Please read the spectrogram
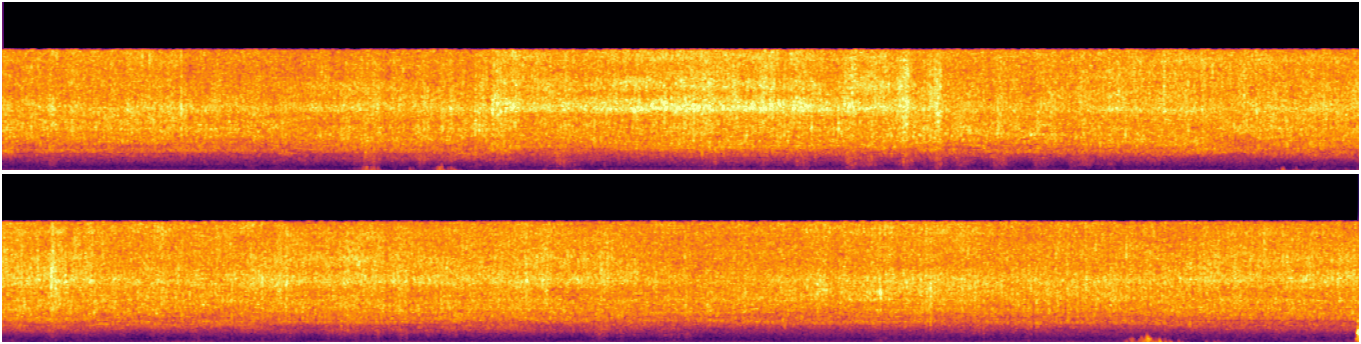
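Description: Water spraying in a steady hiss onto leafy plants and mulch, with a few soft knocks now and then.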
